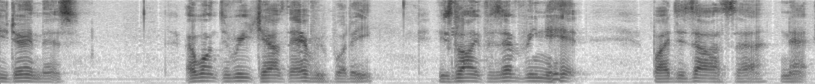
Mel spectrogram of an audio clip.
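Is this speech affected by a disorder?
Yes: traumatic brain injury.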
